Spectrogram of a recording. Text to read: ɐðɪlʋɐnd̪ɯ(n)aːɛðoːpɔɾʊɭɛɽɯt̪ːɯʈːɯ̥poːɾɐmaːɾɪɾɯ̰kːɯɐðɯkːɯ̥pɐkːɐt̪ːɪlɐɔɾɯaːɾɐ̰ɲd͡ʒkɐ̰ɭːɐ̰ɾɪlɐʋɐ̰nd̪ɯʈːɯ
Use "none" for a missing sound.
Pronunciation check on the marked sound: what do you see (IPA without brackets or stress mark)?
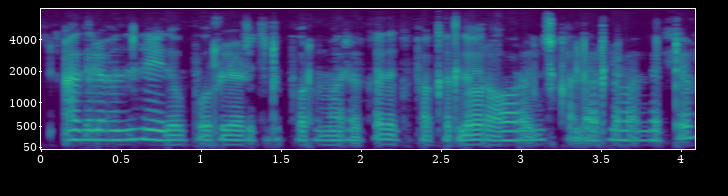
n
